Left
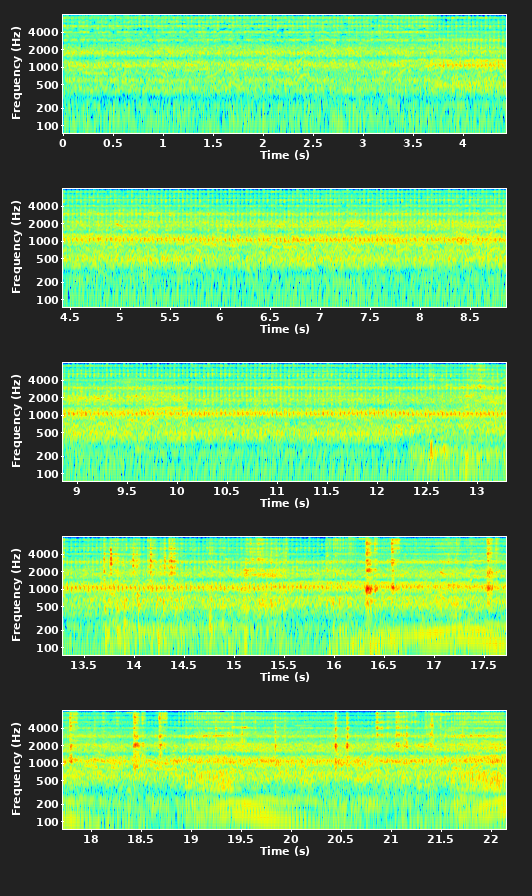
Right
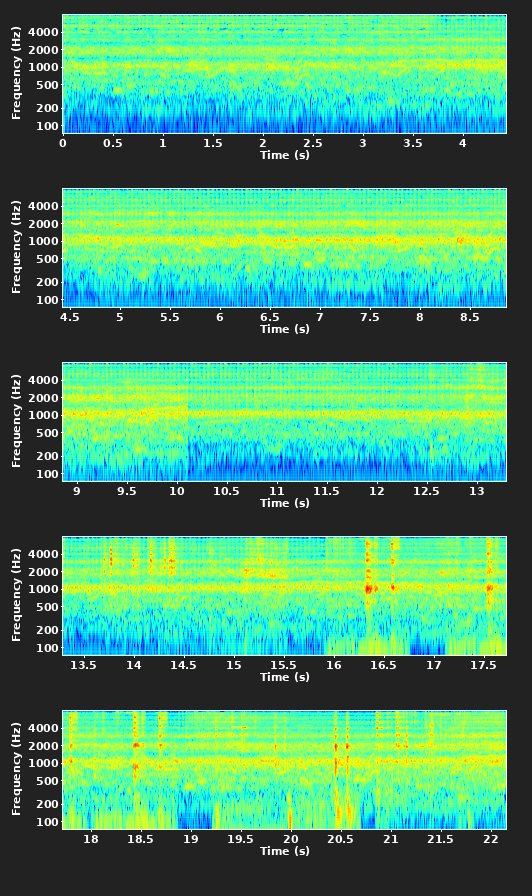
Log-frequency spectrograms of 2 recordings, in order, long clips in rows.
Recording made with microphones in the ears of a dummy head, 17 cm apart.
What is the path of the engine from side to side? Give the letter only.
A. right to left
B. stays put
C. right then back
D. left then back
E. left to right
B.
